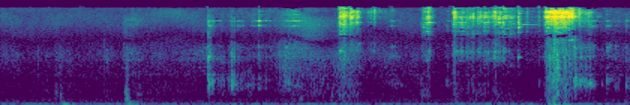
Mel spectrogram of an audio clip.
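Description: Keys jangle and clink in irregular little bursts, fairly quiet, with a louder rattling shake near the end and no talking.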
